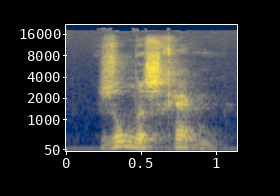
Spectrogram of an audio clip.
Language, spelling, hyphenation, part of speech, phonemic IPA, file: Dutch, zonnescherm, zon‧ne‧scherm, noun, /ˈzɔ.nəˌsxɛrm/, Nl-zonnescherm.ogg
- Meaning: 1. an awning 2. an umbrella used to block sunlight 3. any screen that blocks sunlight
